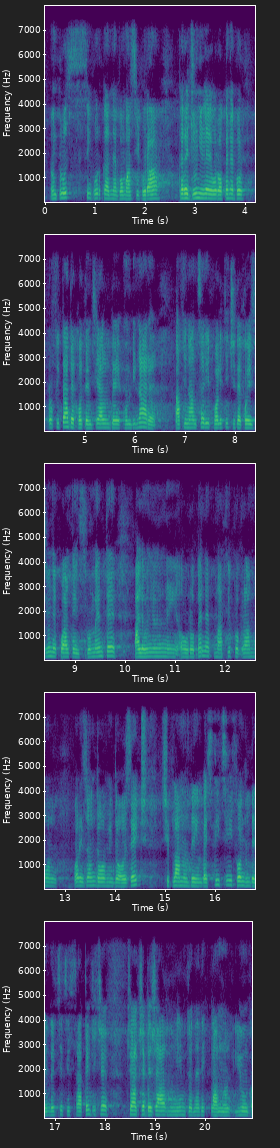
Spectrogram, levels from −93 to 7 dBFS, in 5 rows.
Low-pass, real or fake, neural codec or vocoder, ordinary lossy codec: 7.2 kHz; fake; codec, 16 kHz, 4 kbps, FreqCodec, smaller model; none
